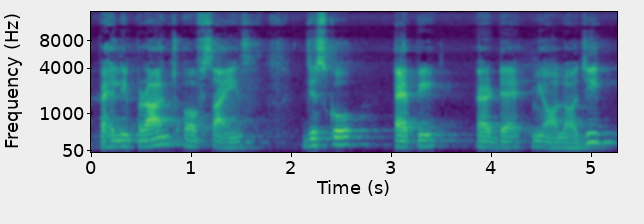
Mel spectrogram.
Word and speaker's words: epidemiology: EPIDEMIOLOGY pronunciation है एपिडेमियोलॉजी.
